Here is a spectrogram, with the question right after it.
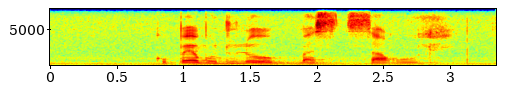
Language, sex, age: Southern Sotho, female, 21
